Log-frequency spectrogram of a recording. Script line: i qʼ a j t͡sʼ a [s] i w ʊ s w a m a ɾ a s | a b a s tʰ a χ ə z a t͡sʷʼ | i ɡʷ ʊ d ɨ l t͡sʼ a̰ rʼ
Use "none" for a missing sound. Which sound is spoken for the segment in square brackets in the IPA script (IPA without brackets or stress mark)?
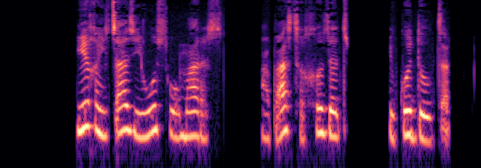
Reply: z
